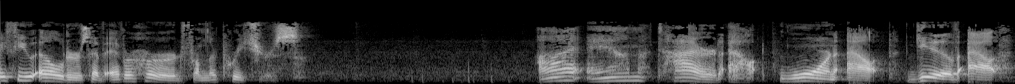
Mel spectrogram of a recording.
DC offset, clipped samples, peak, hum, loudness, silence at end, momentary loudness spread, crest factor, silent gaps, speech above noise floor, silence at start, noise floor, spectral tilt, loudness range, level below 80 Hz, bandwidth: under 0.1%; under 0.1%; 0 dBFS; none; -17 LUFS; 0 s; 9 LU; 18 dB; none; 32 dB; 0 s; -50 dBFS; -1 dB/octave; 7 LU; -68 dBFS; 7.8 kHz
